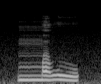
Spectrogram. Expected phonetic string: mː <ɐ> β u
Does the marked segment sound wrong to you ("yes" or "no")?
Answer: no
